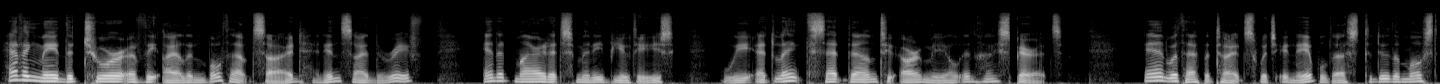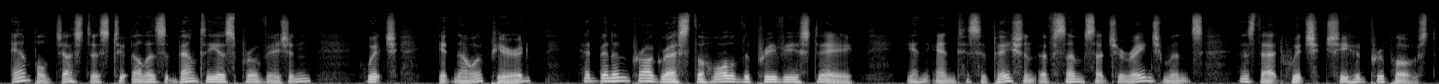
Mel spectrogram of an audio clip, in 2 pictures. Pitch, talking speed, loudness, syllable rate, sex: 115 Hz, 150 wpm, -20 LUFS, 4.5 syllables/s, male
